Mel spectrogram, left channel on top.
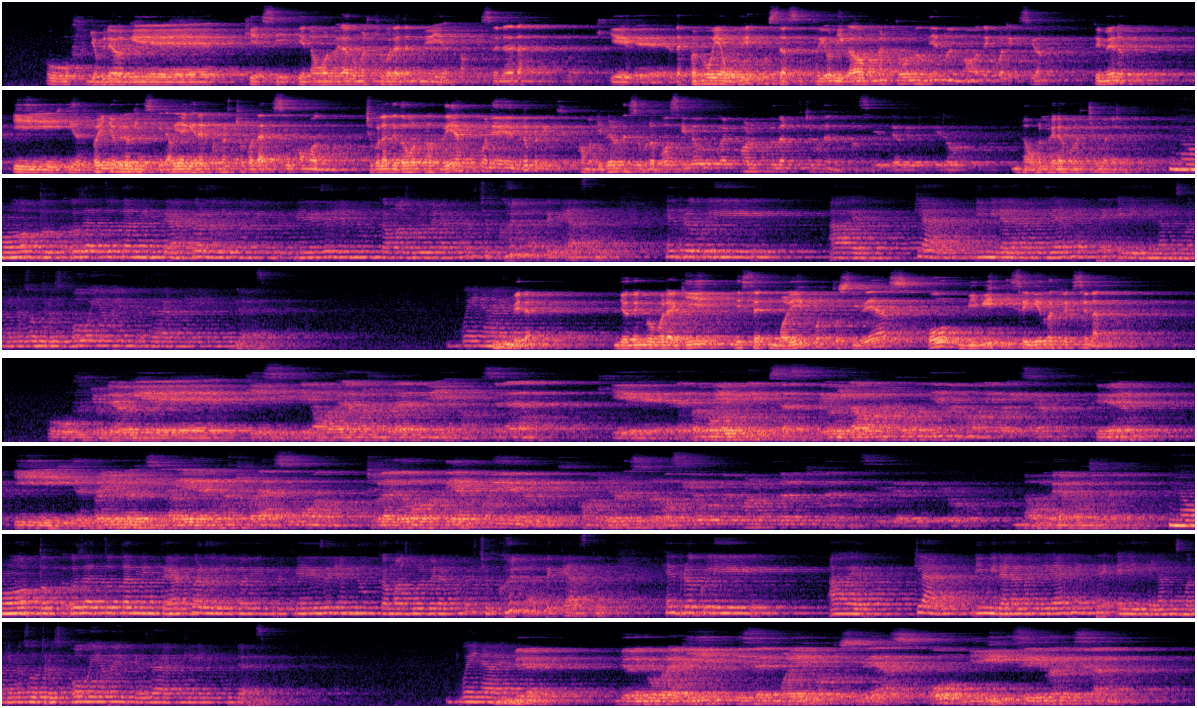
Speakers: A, on the left; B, on the right.
A: Uf, yo creo que, que sí, que no volveré a comer chocolate en mi vida, aunque suene drástico, porque después me voy a aburrir, o sea, si estoy obligado a comer todos los días, no, no tengo elección, primero. Y, y después yo creo que ni siquiera voy a querer comer chocolate si como chocolate todos los días con eh, brócoli. Como que pierde su propósito el poder disfrutar chocolate. Entonces yo creo que prefiero no volver a comer chocolate.
B: No, to- o sea, totalmente de acuerdo. Yo también creo que sería nunca más volver a comer chocolate, <laughs> qué asco. El brócoli A ver, claro, y mira, la mayoría de gente elige la misma que nosotros, obviamente, o sea, qué locura
A: <laughs>
B: eso. Bueno, a ver,
A: Mira, yo tengo por aquí, dice, morir por tus ideas o vivir y seguir reflexionando.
